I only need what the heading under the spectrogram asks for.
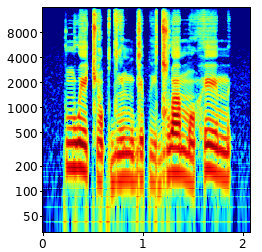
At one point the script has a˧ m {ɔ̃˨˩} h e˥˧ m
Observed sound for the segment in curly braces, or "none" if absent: ɔ̃˨˩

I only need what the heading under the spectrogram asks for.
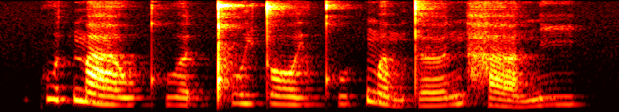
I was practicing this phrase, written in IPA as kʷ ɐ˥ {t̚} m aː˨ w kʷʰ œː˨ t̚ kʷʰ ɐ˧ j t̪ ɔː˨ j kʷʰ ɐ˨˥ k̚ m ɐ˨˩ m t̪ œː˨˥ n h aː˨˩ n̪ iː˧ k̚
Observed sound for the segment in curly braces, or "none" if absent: t̚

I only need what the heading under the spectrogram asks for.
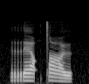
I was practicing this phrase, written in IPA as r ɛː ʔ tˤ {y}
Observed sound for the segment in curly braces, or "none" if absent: ø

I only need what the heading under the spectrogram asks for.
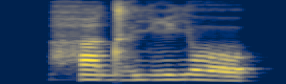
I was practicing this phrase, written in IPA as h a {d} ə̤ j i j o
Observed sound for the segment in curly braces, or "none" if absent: d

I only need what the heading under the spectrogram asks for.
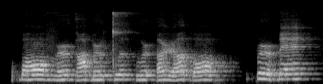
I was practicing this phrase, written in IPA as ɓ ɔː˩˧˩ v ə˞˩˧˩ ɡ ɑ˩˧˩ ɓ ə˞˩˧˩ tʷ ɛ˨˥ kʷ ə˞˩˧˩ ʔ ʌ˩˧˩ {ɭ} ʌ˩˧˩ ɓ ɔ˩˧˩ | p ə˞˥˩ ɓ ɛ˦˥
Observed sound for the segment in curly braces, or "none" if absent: ɭ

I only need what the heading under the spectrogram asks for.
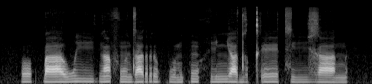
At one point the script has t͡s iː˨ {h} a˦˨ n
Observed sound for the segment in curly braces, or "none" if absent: ɣ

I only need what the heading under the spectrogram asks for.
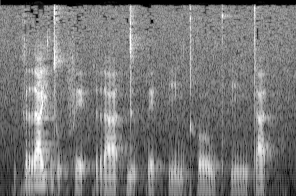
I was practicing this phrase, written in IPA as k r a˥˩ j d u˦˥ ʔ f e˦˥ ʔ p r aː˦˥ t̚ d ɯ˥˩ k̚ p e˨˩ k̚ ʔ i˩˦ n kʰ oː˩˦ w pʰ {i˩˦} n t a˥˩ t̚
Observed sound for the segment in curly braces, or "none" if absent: i˩˦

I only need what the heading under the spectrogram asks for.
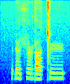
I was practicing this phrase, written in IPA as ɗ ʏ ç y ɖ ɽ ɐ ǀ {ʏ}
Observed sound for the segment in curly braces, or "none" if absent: y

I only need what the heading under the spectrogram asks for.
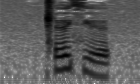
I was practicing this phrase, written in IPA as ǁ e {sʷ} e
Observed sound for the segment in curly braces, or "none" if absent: sʲ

